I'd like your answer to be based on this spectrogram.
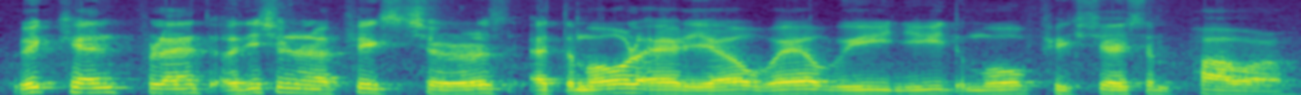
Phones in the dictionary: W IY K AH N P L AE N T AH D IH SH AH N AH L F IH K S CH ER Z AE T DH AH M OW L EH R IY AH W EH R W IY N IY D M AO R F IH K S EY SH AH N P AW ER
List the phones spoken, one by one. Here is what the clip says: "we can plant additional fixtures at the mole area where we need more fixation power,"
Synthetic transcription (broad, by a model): W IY K AH N P L AE N T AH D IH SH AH N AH L F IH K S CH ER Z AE T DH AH M OW L EH R IY AH W EH R W IY N IY D M AO R F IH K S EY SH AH N P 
